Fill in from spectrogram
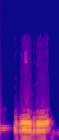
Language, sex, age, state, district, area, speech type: Urdu, male, 18-30, Delhi, North West Delhi, urban, conversation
